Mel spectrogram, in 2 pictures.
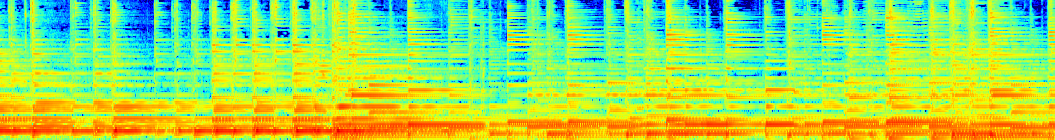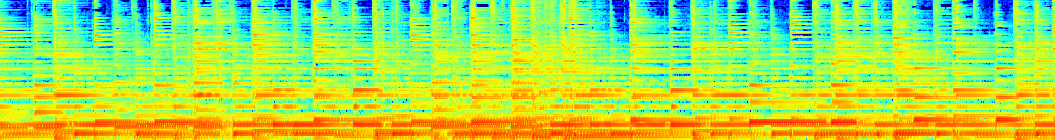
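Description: Instrumental background music led by plucked strings, with a steady rhythm of picked notes; a lower part joins about three and a half seconds in.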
